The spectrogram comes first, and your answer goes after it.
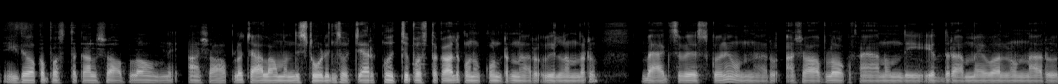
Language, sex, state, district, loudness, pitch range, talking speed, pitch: Telugu, male, Andhra Pradesh, Visakhapatnam, -25 LUFS, 85-95 Hz, 170 wpm, 90 Hz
